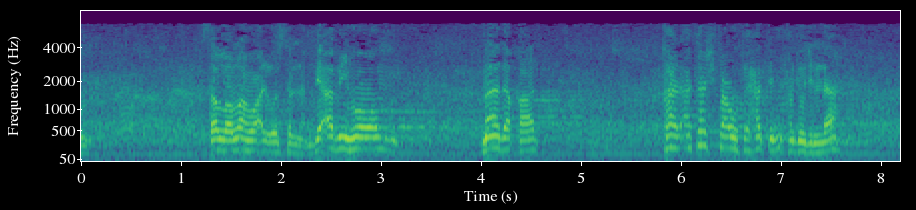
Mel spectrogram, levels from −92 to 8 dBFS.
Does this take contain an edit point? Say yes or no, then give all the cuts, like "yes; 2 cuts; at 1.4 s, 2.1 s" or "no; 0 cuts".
no; 0 cuts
